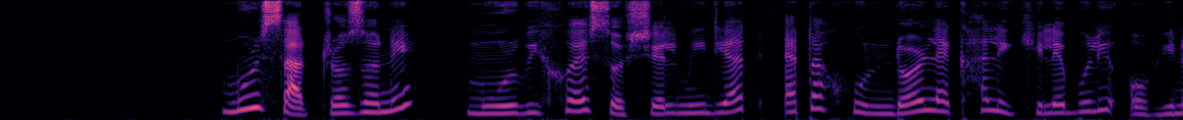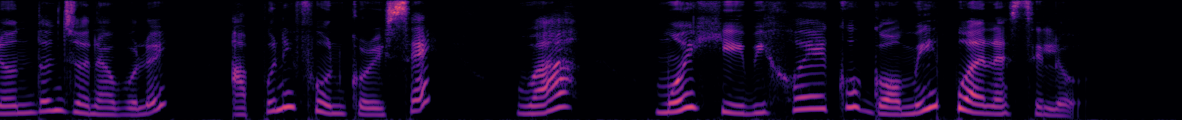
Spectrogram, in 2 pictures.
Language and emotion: Assamese, surprised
